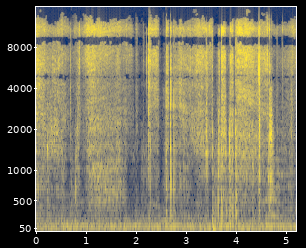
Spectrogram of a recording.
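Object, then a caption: Paper pages of a paperback book. Long acrylic fingernails scratch and rub along the printed paper pages of an open paperback book and turn or riffle them. The sound is a dry, papery scraping with a few sharp clicks and rustles over a steady low hum.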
